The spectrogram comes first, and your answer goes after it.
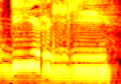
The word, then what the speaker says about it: dirgli: Dirgli. So we can either say gli può dire or può dirgli.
